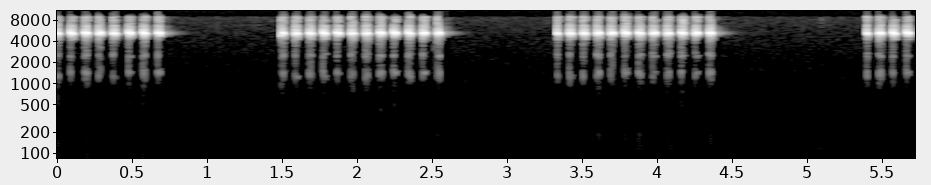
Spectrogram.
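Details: High, clicking chirp trains from an angle-headed cricket, recorded in 2020 by the National Institute of Biological Resources in Korea. Each burst holds about eight to ten pulses, with pauses of about a second between bursts.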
